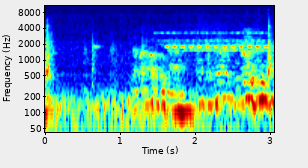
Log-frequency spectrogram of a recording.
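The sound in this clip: A telephone rings with an incoming call to a radio show. The electronic ringing tone is faint and steady, with voices beneath it.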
